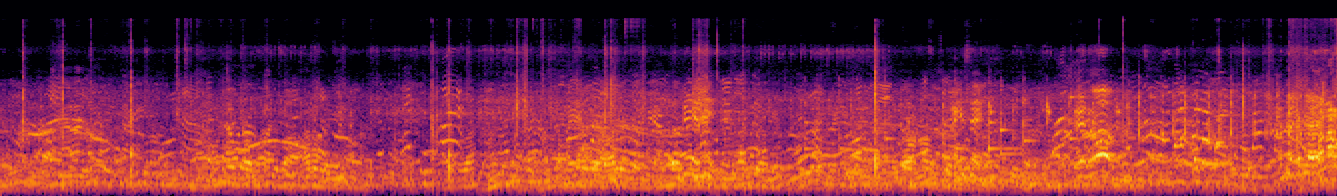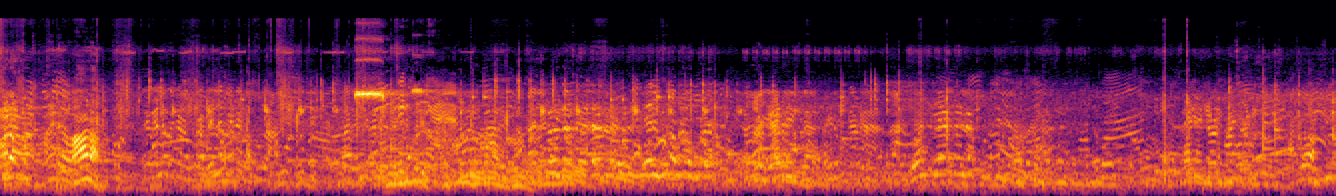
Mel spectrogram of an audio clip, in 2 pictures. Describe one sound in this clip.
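A large crowd of spectators chatters and shouts outdoors.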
